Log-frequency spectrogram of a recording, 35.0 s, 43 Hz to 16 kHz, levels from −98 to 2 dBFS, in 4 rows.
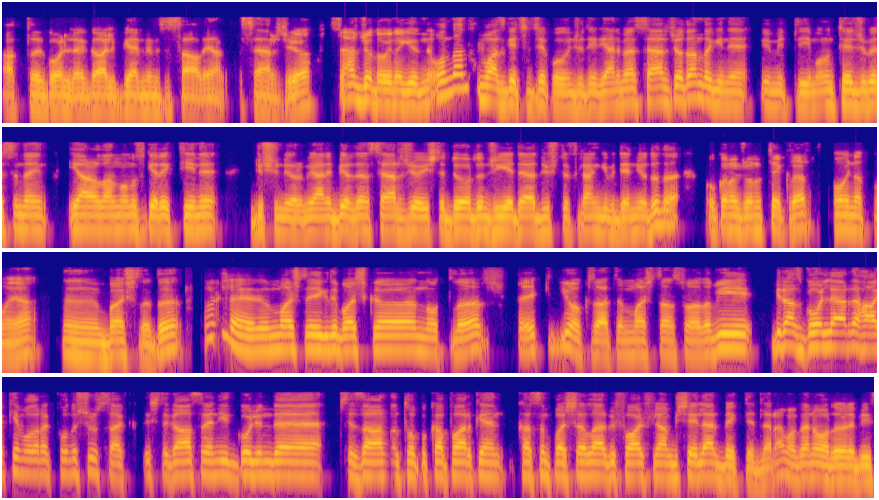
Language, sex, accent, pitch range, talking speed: Turkish, male, native, 100-125 Hz, 135 wpm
